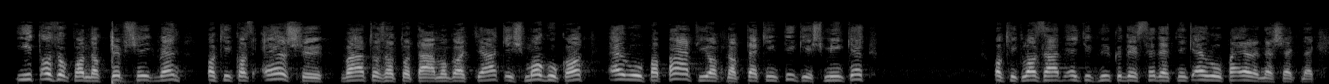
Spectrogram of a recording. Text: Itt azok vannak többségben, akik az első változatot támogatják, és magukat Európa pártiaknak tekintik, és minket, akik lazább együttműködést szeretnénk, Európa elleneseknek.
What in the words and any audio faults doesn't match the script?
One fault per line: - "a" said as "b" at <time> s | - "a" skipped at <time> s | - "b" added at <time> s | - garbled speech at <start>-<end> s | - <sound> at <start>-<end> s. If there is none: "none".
none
